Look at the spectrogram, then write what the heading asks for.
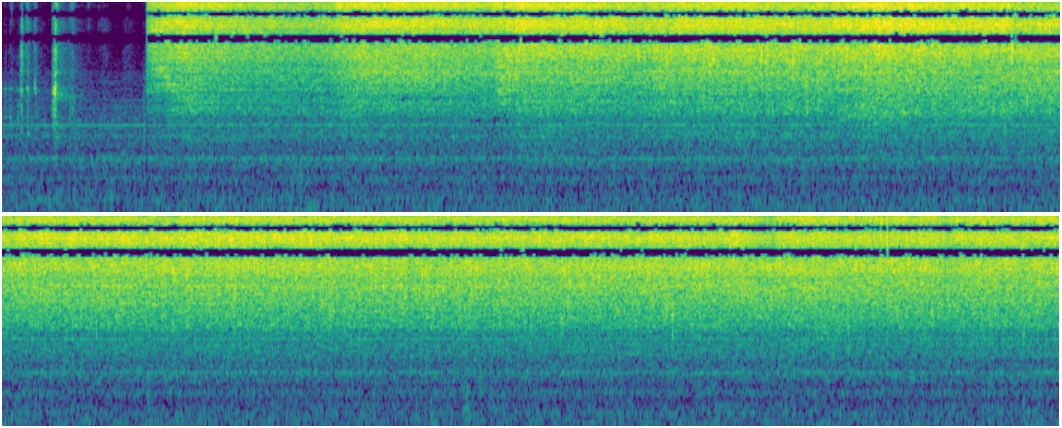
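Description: Marinated pork belly pieces frying in hot oil in a pan: a sizzle that starts suddenly about two seconds in, after a light click, steps louder twice over the next few seconds, then stays steady.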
